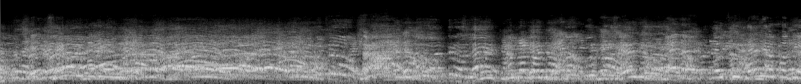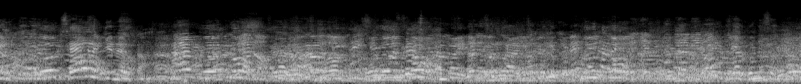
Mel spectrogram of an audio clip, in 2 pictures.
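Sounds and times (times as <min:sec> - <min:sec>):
men arguing loudly: 0:00.0 - 0:16.0.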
